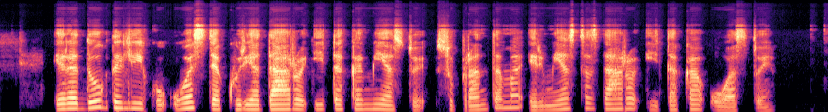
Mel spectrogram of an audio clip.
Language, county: Lithuanian, Panevėžys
